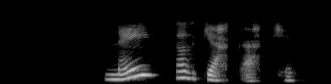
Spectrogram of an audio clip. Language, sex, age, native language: Icelandic, female, 30-39, Icelandic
